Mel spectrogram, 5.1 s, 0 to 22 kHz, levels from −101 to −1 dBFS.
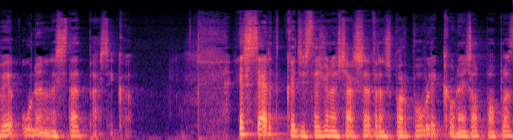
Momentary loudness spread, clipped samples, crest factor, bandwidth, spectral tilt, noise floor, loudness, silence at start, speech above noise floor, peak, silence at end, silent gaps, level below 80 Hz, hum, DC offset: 18 LU; under 0.1%; 22 dB; 15.5 kHz; -5.5 dB/octave; -53 dBFS; -23 LUFS; 0 s; 30 dB; -2 dBFS; 0 s; none; -46 dBFS; none; under 0.1%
